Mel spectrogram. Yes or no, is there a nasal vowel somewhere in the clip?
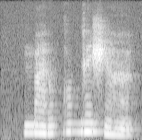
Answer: yes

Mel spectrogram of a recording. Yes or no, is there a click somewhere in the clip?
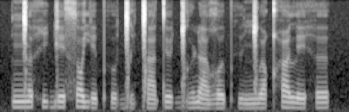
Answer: yes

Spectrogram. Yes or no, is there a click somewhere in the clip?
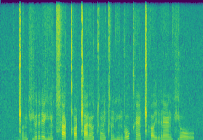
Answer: yes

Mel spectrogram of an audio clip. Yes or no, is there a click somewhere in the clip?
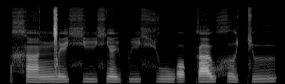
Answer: yes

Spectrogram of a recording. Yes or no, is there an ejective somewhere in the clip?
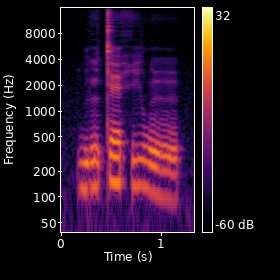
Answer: no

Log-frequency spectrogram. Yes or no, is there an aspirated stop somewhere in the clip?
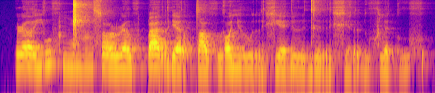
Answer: no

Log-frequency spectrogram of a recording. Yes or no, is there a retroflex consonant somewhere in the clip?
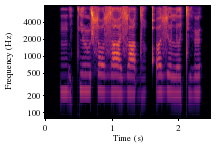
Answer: yes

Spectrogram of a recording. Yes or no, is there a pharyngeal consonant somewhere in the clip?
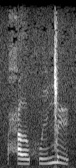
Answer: yes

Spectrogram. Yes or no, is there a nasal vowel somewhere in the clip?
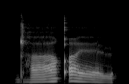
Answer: no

